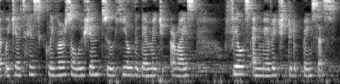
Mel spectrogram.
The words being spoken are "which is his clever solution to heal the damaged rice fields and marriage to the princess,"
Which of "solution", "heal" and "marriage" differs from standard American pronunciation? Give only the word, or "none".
none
